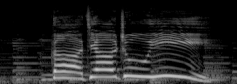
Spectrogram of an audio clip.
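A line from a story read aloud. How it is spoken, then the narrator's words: Loud megaphone shout. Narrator (Chinese): 狗熊又用喇叭大声喊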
